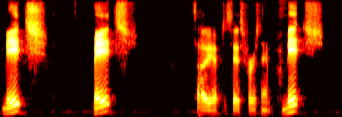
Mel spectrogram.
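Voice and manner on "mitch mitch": attempted put-on Australian accent. Asked to say his name in an Australian accent, the speaker tries an Australian accent. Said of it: "Say his name in an Australian accent".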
